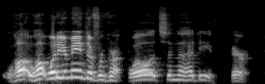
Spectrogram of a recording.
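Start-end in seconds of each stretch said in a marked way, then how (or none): 0.1-1.2 rattled-off, fast, upset delivery. Telling a story, the speaker acts out a man's father getting upset, imitating an upset father. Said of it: "his father got upset".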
